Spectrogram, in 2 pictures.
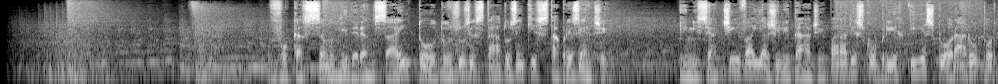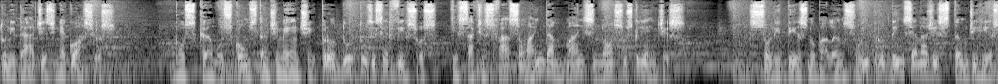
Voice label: Narration Bank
